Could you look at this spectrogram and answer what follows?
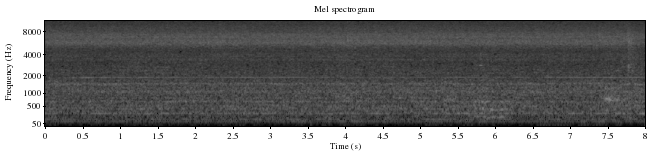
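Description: Steady rushing air noise of an electric blower running at a constant level, with no change in pitch.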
